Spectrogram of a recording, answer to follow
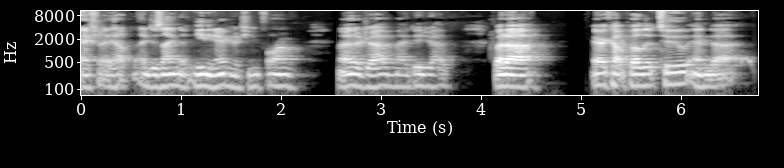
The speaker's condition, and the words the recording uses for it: Parkinson's disease. It's a little hard on your voice because you have to practice it.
